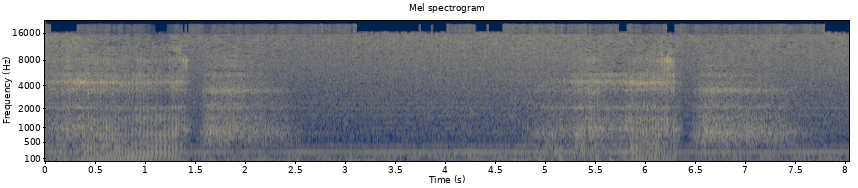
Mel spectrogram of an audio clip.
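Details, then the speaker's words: Adult with moderate sleep apnea, sleeping with a Zquiet anti-snoring mouthpiece: two low, rattling inhaled snores about five seconds apart over a steady electrical hum; snoring. "even if you are a back sleeper if you just like roll your head to one side or the other z quite will stop your snoring"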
